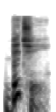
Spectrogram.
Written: bitchy

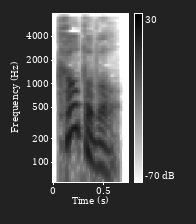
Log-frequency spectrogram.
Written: culpable

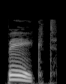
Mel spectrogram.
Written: baked

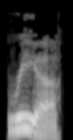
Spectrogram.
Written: riya

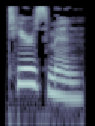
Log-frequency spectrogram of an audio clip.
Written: tiersman

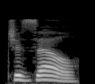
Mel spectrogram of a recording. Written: jazzelle

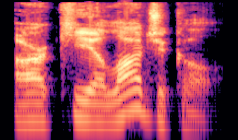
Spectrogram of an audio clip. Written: archaeological

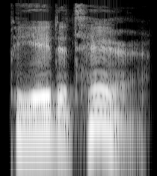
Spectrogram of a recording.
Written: pied-a-terre

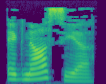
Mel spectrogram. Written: Ignacia

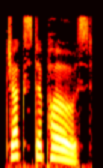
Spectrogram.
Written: juxtaposed

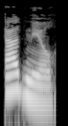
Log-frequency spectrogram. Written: adniel

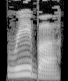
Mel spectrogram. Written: reba

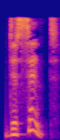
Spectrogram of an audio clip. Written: dissent

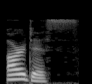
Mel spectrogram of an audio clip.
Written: artis

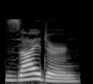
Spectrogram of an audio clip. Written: xidorn

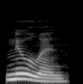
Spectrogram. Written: Newlyn

